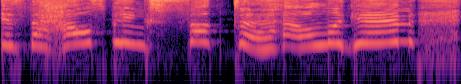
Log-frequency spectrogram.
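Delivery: shrill, very high screaming. Retelling a line from the show: imitating Jessica screaming. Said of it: "Jessica screaming".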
